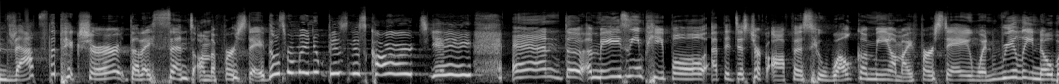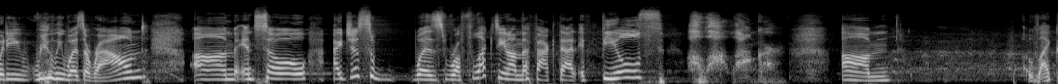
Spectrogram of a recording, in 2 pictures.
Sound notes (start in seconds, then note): 17.1 whispering; 19.4 laughter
